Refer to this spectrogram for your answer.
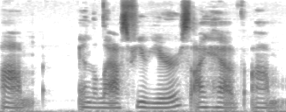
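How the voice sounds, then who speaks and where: Speaking at a fairly slow pace in an American accent, a woman is heard with audible room echo. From Southern California, San Juan Capistrano. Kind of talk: oral history interview. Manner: halting, many fillers.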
